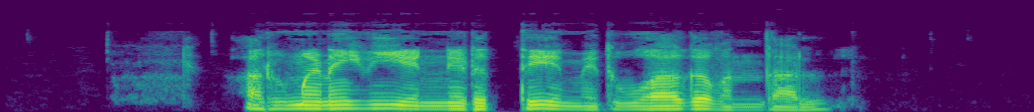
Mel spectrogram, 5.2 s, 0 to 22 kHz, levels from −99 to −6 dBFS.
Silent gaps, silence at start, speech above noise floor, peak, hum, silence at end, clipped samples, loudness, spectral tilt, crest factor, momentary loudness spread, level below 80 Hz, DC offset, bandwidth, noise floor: none; 0.9 s; 65 dB; -2 dBFS; none; 1 s; under 0.1%; -18 LUFS; -6.5 dB/octave; 20 dB; 9 LU; -58 dBFS; under 0.1%; 7.6 kHz; -84 dBFS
